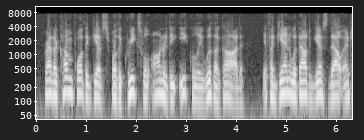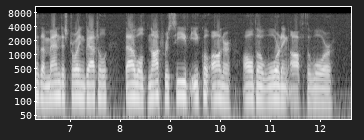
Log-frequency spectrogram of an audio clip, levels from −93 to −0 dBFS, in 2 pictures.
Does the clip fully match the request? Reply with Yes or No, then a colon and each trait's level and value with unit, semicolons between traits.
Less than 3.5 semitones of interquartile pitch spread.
Yes: average, 2.7 semitones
